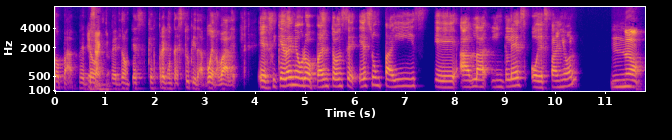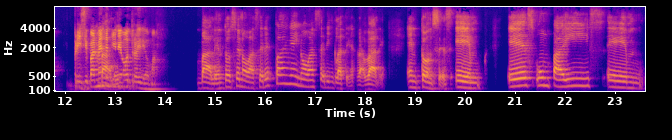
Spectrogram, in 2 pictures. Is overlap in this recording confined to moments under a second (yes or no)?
yes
